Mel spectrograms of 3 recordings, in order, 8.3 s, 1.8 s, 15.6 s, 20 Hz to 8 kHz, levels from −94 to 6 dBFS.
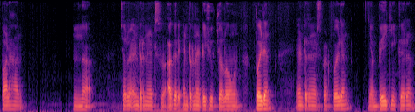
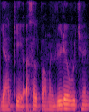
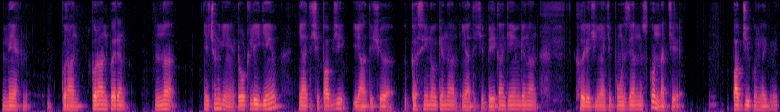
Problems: constant background noise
